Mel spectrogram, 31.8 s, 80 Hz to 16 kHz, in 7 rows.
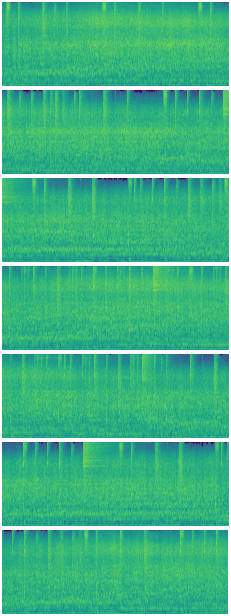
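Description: A pack of dirt super late model race cars running on a dirt oval, their V8 engines going round the track together, with background music laid underneath.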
